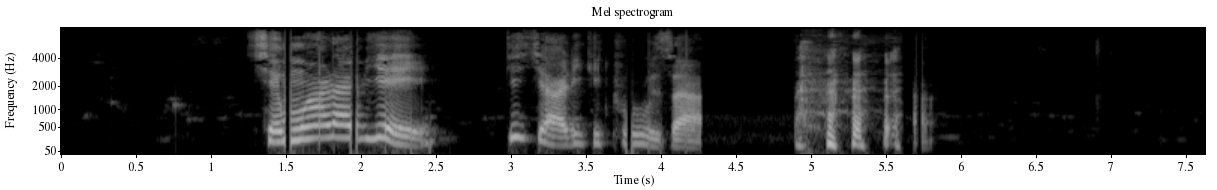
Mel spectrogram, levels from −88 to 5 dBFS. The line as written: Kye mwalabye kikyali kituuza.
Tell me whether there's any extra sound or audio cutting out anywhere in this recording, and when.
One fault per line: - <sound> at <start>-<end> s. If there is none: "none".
- laugh at 4.9-5.6 s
